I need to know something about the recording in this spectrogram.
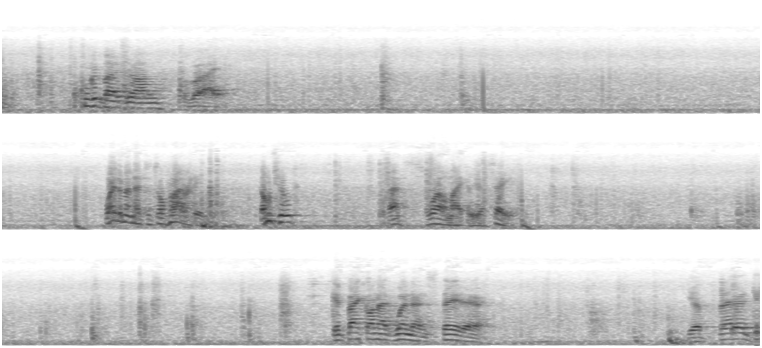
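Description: A man speaks in a low, tense voice, with a slight echo.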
